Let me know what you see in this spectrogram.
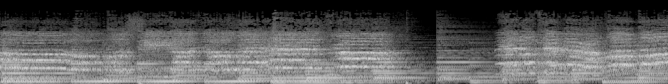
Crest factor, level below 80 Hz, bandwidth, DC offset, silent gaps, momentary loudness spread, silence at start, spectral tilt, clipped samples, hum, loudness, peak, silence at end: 12 dB; -34 dBFS; 13 kHz; under 0.1%; none; 10 LU; 0 s; -5 dB/octave; under 0.1%; none; -13 LUFS; 0 dBFS; 0 s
